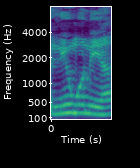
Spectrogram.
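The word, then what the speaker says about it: pneumonia: tsunami আবার এই যে নিউমোনিয়া নিউমোনিয়ার পি কিন্তু উচ্চারণ হয় না এইভাবে আমি সাজিয়েছি আপনাদেরকে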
